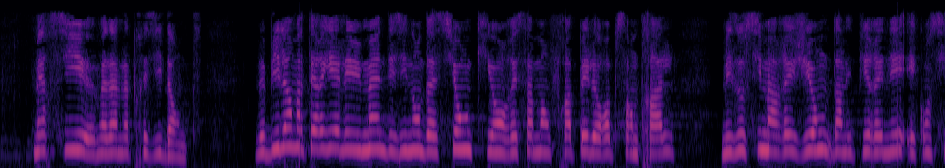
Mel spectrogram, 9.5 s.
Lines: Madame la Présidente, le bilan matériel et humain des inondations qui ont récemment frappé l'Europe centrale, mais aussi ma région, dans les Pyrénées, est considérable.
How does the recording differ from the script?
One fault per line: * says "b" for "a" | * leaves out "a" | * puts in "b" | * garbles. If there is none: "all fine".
all fine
